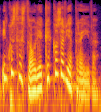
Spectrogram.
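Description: Radio play: longtime lover, teasing and inquisitive, husky voice, frank questioning. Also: female voice, on the low side, wildly swooping pitch, normal speed, mellow, exaggerated voice. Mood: probing. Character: French intellectual woman, probing, ironic longtime lover questioning her man. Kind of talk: radio drama acting, interview-like dialogue.

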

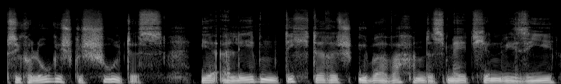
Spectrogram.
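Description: An actor playing a learned, faintly scornful biographer, narrating a radio drama in a husky voice with bookish precision. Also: male voice, sits low, unhurried, darkish tone, no room sound, studio quality. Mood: reflective, wry.

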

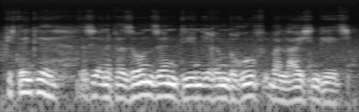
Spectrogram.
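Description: An actor playing an aloof, irritable older writer, curt and brooding, in a German radio play. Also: male voice, fairly low pitch, a little fast, mellow, a little hiss or hum, lightly acted. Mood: irritated. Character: aging vain male writer, aloof, irritable, secretive.

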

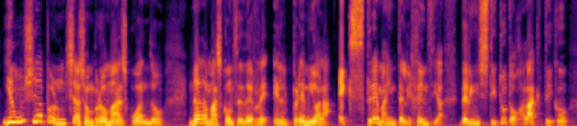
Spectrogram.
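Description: Man, Spanish accent from Spain, very varied intonation, playful, theatrical storyteller. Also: on the high side. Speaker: show co-host and reader. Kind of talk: expressive reading of a comic science fiction novel.

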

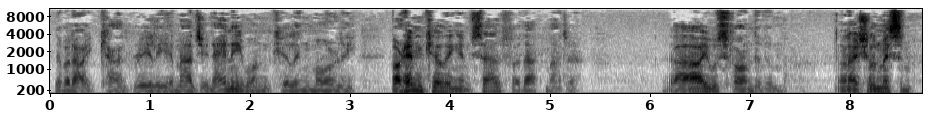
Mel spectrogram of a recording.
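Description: An actor playing a flippant, sardonic dentist with a roguish streak in a radio drama. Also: male voice, low-pitched, moderate pace. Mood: frank, rueful. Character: wry, roguish, hard-drinking male dentist.

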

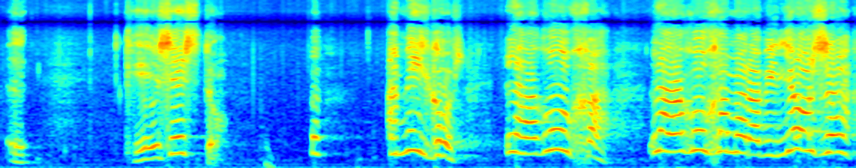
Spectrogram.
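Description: Small storybook animal, exclaiming, very high, swooping, music behind. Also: female voice, animated, slow, pauses often. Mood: amazed, elated. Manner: exclaiming, wide-eyed. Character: excitable little animal friend, joyful discoverer.

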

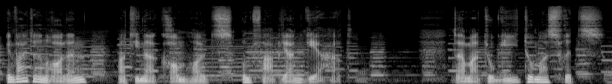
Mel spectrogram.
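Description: A man announcing the title and credits of a radio drama in a scripted read. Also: extremely low pitch. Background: music.

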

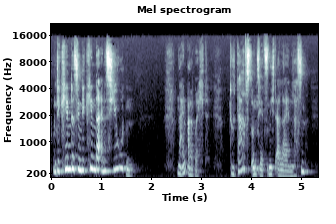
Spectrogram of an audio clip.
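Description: Anguished wife, radio play, soft dark timbre, lively pitch. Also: female voice, moderate pace. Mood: pleading. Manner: pleading, rising to anguished outbursts. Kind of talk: 1950s-60s radio play acting.

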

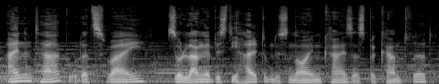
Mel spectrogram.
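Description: A man narrating a scripted radio drama in a measured, matter-of-fact way. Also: on the low side, music in the background.

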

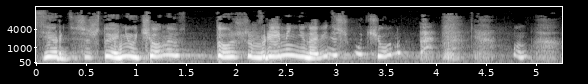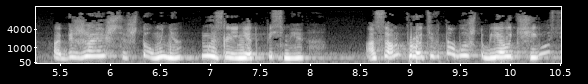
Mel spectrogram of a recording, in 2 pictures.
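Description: An actress playing a simple young housewife, plaintive and reproachful, in a radio play. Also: female voice, very high-pitched, animated, normal speed, dark tone. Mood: hurt. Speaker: wife. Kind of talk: radio drama acting. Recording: dull radio audio in reverb with music.

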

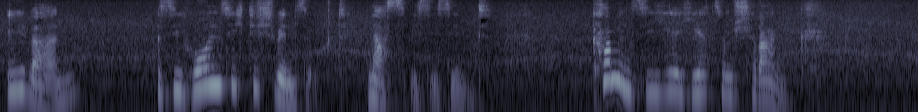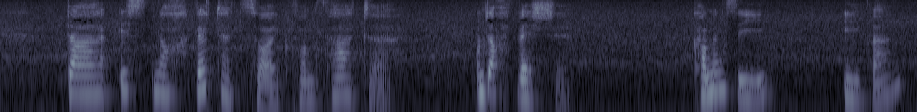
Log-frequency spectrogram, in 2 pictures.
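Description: An actress in a German radio drama playing a haughty, jealous lighthouse mistress, speaking in an imperious, formal and mocking way. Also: female voice, a little high, lively intonation, slow, long pauses, a little mellow, slight background noise. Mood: commanding.

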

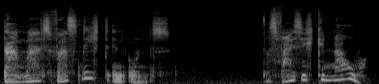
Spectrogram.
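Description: An actor in a radio drama playing a forgetful, confined character who speaks in a dreamy, halting way. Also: mid-range voice, big pitch swings, a bit bright, slightly rough, exaggerated voice. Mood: hushed, uneasy.

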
